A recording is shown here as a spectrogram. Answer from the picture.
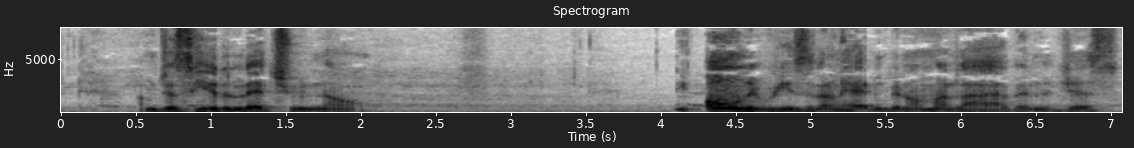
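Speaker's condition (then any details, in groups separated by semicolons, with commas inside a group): No condition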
